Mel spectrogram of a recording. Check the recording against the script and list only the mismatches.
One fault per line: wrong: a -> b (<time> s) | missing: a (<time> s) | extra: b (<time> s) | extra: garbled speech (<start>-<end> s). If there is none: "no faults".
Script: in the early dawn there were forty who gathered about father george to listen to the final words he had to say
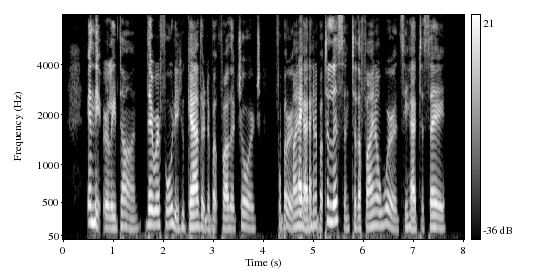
extra: garbled speech (4.2-5.2 s)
